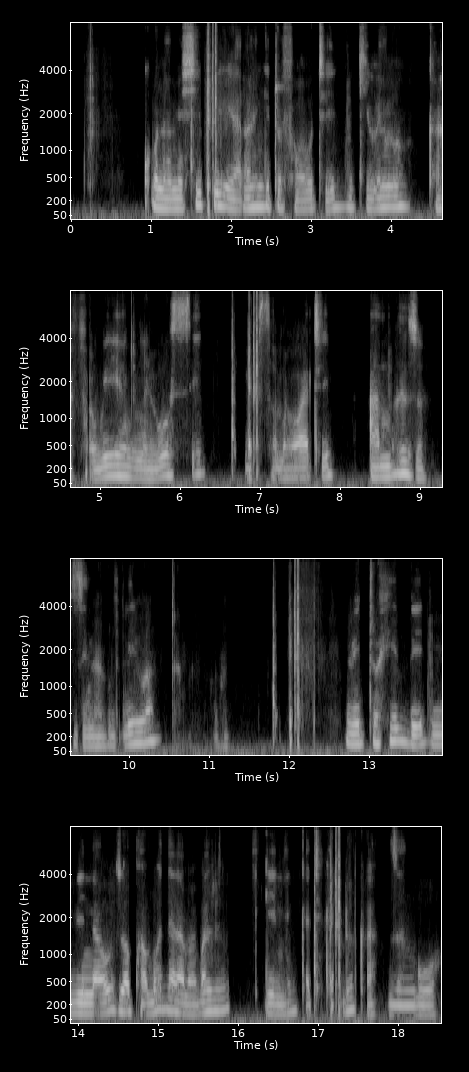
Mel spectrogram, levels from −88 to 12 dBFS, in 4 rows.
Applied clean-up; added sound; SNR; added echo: neural diffusion model UNIVERSE++.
